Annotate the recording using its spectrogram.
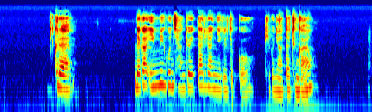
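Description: A young woman speaks quietly and calmly nearby.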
